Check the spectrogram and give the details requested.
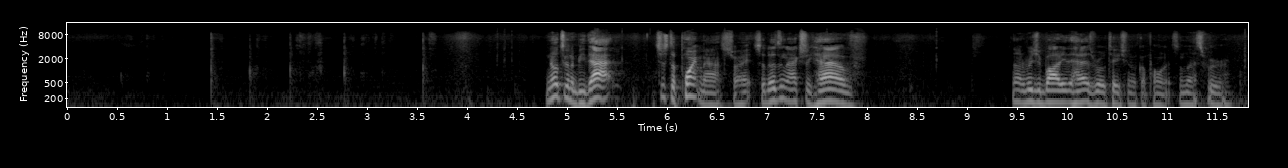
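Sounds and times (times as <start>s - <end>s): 
writing on a board during a physics lecture: 0.5s - 4.0s
speech: 4.8s - 8.0s, 9.4s - 11.8s.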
